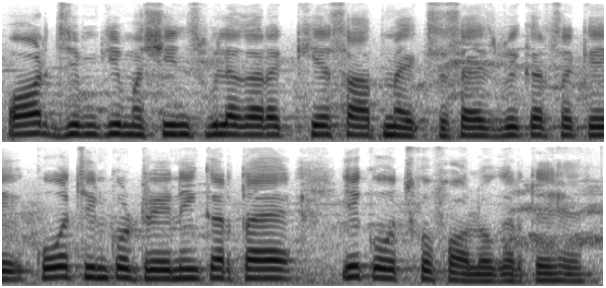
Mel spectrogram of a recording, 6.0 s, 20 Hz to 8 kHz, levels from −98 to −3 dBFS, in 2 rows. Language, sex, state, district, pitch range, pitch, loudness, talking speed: Hindi, male, Rajasthan, Jaipur, 175-195 Hz, 185 Hz, -14 LUFS, 250 wpm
